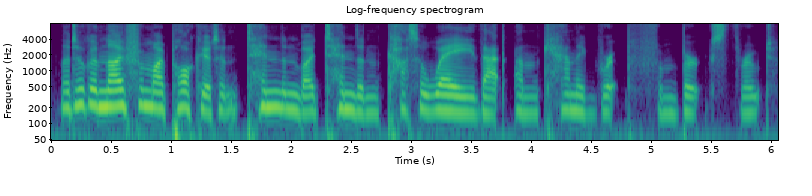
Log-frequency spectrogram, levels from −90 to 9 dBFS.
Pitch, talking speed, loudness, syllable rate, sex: 180 Hz, 190 wpm, -20 LUFS, 4.7 syllables/s, female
